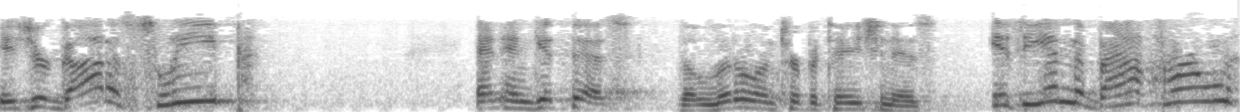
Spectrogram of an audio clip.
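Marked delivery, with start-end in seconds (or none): 0.0-1.2 mock very high jeering, mocking taunting tone. Retelling a Bible story, the speaker acts out a taunt at the pagan worshippers, mock taunting. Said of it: "Elijah's over there taunting them".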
